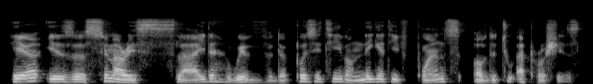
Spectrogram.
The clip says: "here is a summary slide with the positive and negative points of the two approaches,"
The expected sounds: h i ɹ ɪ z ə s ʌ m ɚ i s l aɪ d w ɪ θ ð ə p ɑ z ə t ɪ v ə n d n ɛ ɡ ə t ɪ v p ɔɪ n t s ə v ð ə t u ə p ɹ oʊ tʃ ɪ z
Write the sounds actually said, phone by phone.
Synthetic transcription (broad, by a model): h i ɹ ɪ z ə s ʌ m ɚ i s l aɪ d w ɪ ð ə p ɑ z ə t ɪ v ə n n ɛ ɡ ə t ɪ v p ɔɪ n t s ə v ð ə t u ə p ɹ oʊ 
